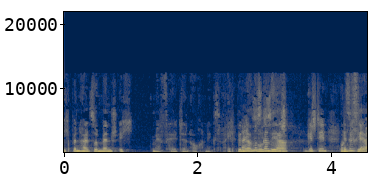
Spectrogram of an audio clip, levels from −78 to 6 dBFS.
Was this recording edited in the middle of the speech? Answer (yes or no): no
